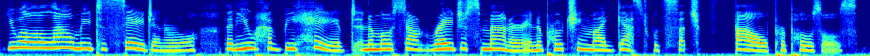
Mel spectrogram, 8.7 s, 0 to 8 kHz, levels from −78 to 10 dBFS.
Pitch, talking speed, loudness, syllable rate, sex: 240 Hz, 165 wpm, -17 LUFS, 4.6 syllables/s, female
